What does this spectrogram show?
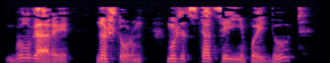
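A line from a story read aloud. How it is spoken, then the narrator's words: Uncertain young prince. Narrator (Russian): неуверенно ответил княжич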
